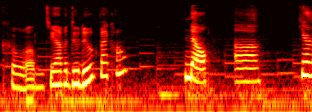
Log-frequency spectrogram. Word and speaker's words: duduk: I'm going to learn how to play a duduk.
